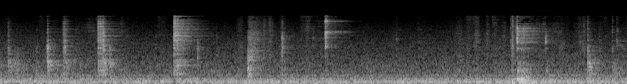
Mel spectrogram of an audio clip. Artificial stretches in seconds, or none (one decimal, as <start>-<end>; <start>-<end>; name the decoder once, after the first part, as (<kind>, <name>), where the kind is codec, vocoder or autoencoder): 3.0-3.5 (autoencoder, DAC-VAE)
